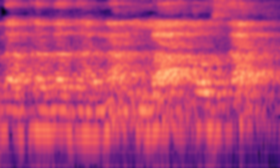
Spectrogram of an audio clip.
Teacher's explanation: ये जो है ली पूरा तावर्ग मतलब ता था दा धा ना, ला और सा ये सब दांत से उच्चरित होते हैं, इसलिए इसे दंत्य कहते हैं।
